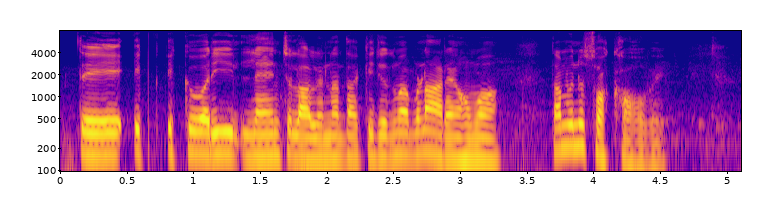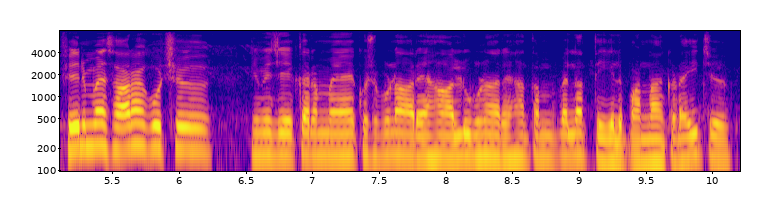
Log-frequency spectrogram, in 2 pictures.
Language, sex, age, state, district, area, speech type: Punjabi, male, 18-30, Punjab, Patiala, urban, spontaneous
